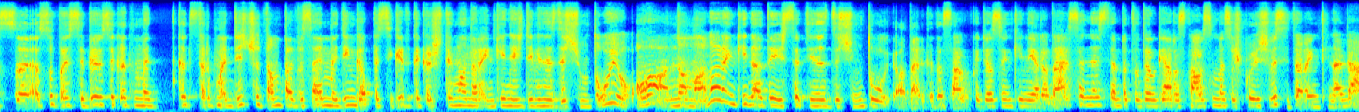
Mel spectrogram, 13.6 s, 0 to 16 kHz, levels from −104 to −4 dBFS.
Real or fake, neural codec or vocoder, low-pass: fake; autoencoder, 48 kHz, 32 numbers a frame, DAC-VAE, trained on Japanese speech; 14.4 kHz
